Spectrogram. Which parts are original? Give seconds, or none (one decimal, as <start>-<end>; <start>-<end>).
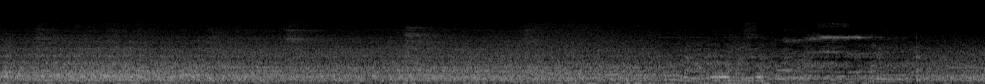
0.0-6.6; 9.2-9.9

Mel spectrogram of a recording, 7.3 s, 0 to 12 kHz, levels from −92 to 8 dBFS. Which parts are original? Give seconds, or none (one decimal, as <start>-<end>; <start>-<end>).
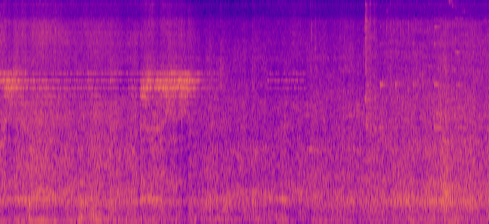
2.8-4.0; 4.6-7.3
